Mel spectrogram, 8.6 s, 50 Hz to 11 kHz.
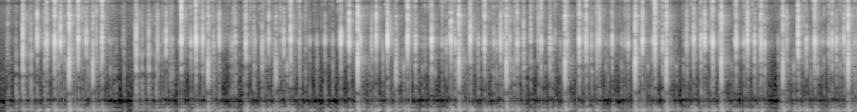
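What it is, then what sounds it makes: Mechanical keyboard with plastic keycaps. A beige tenkeyless mechanical keyboard, a Cerakoted Salamander with lubed Vintage Black switches and plastic keycaps, sits on a desk mat and is typed on continuously with the fingertips of both hands. The result is a steady stream of short, dry, bright clicks and clacks, centered around 3 kHz, with light low thumps underneath and almost no ring after each keystroke.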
